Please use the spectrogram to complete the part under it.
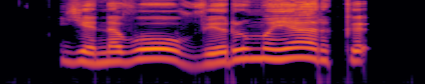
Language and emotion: Tamil, sad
